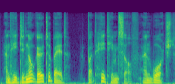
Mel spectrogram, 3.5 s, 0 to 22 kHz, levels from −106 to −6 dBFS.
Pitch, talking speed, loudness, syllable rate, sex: 105 Hz, 205 wpm, -18 LUFS, 4.8 syllables/s, male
